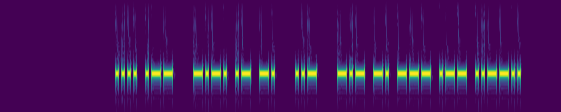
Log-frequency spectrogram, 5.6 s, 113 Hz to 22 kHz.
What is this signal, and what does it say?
Morse code, heard as a keyed tone, about 37 wpm, 700 Hz. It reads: HW CAN U KNOW?
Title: Sentences from Top 100 Words and Abbreviations 40wpm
